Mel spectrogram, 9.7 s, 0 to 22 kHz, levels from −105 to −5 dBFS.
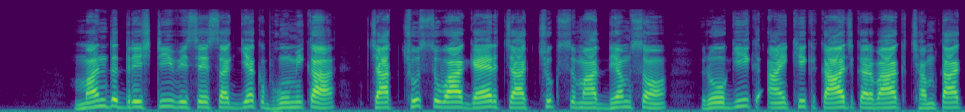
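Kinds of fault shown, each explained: No technical fault can be heard anywhere in the speech recording. Nothing in the audio marks a point where the signal breaks, distorts or changes character.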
